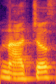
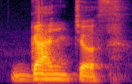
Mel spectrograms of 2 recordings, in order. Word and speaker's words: ganchos: Make sure to pronounce ganchos, not nachos, like one of the judges in So You Think You Can Dance was pronouncing, not nachos, ganchos.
